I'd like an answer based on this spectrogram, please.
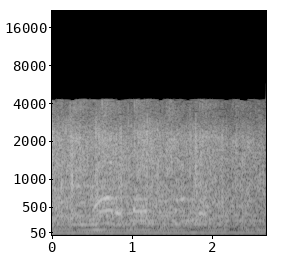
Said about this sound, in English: You see, if you are clapping for the Lord, clap for the Lord. If it is for reverence, forget about it.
